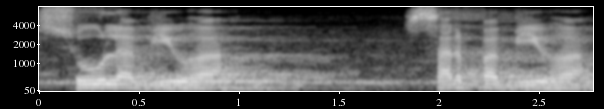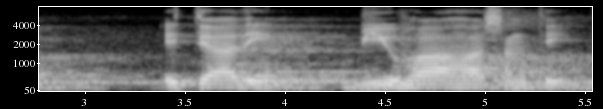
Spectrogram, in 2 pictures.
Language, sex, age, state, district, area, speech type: Sanskrit, male, 18-30, Odisha, Ganjam, rural, spontaneous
